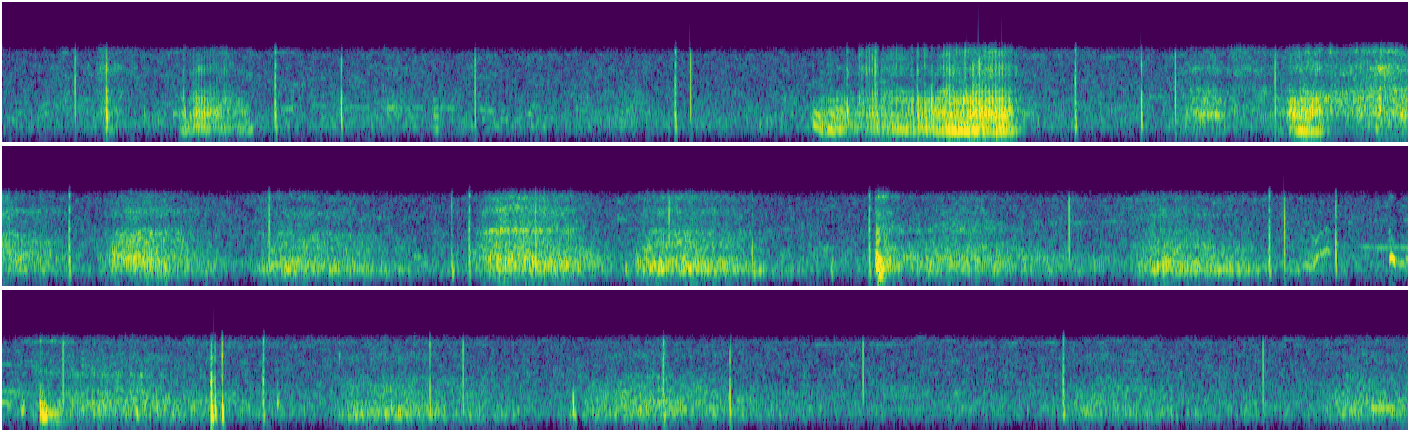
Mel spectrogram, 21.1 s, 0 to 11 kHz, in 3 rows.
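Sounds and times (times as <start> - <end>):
faint clicks: 3.3 - 3.6, 9.2 - 9.5, 20.3 - 20.6.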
